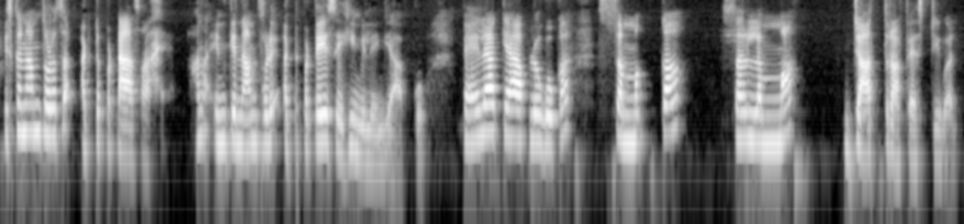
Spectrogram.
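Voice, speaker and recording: A woman with a fairly high voice teaches an online class. She explains each point step by step, mixing English terms into her lecture. She keeps checking in with her students and calls them brother in a chatty, familiar way. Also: animated, moderate pace, a bit bright. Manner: chatty, addresses students as "मेरे भाई".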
